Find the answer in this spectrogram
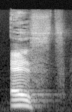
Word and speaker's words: est: Most important, pay attention to the pronunciation, which is very not obvious. This is west, west, et est. I know it's very confusing. It's written just like the verb être when you say il est.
